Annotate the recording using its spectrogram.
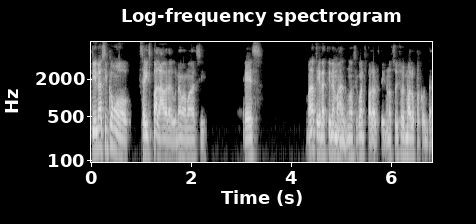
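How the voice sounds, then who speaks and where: At a fairly quick pace but with long, frequent pauses, a man talks at medium pitch with ordinary pitch variation. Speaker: podcast host. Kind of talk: casual chat.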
